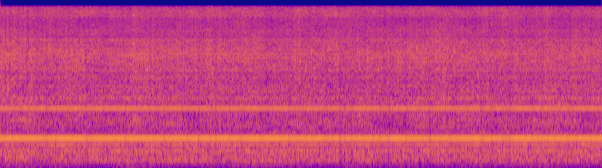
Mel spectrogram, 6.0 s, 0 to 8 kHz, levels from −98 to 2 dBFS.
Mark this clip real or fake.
fake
